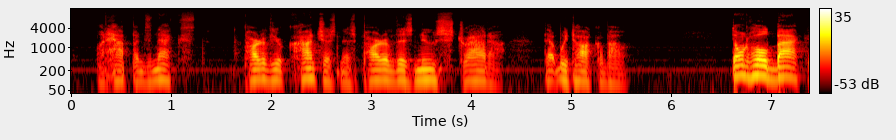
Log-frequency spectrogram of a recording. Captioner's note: none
